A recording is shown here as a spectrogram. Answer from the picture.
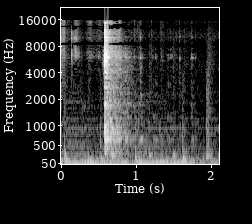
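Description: One sharp metallic clink with a brief ring, about half a second in, as a steel rule is knocked against the steel truck frame.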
